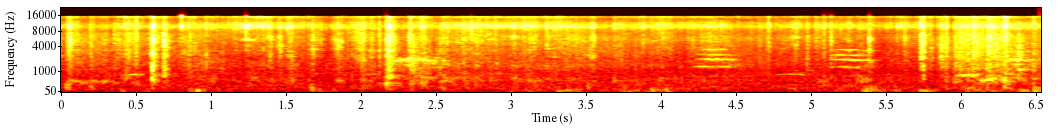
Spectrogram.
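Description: A dry, gritty sand-cement lump crunching and crumbling in bare hands, with scattered sharp crackles and a hiss of falling grains. Two short, high chirps sound in the second half.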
